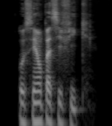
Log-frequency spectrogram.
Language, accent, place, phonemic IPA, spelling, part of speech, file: French, France, Lyon, /ɔ.se.ɑ̃ pa.si.fik/, océan Pacifique, noun, LL-Q150 (fra)-océan Pacifique.wav
- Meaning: Pacific Ocean (an ocean, the world's largest body of water, to the east of Asia and Australasia and to the west of the Americas)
